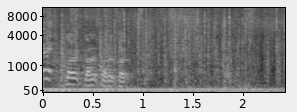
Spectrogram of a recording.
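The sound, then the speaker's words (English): Paper crinkles and rustles in a run of quick, dry crackles as a paper airplane is handled and unfolded, with a brief voice at the start. “Amazon sellout toy on a paper airplane.”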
